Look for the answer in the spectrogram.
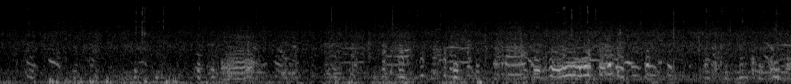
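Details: Chickens being fed by their owner: rapid overlapping clucks and drawn-out murmuring calls from several hens, busier and louder toward the end.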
